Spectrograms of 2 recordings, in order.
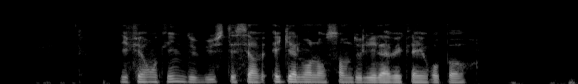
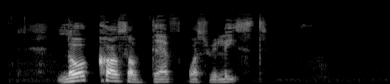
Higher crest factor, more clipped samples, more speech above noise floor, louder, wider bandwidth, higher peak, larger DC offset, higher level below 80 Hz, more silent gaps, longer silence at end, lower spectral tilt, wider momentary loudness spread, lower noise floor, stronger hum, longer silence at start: about the same, 22 dB vs 22 dB; neither; second, 38 dB vs 48 dB; second, -32 LUFS vs -21 LUFS; second, 7.2 kHz vs 11.5 kHz; second, -12 dBFS vs -2 dBFS; neither; first, -58 dBFS vs -74 dBFS; neither; second, 0.05 s vs 1.25 s; first, -6 dB/octave vs -4.5 dB/octave; second, 8 LU vs 17 LU; about the same, -69 dBFS vs -69 dBFS; neither; first, 1.2 s vs 0.6 s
